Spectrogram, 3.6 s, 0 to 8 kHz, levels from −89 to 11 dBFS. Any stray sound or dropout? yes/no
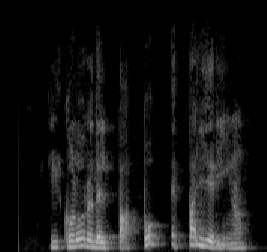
no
